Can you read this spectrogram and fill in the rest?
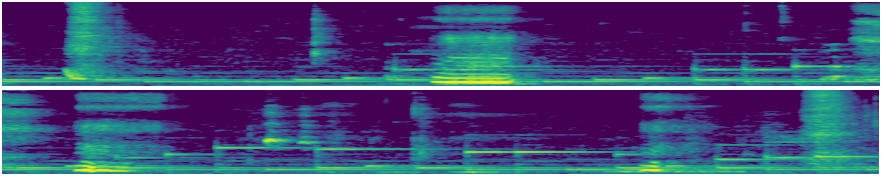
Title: My cat snores as if he is working so hard💤💤💤😹#funny#youtubeshorts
